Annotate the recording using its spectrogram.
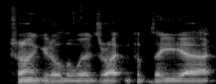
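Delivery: normal talking voice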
